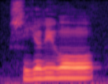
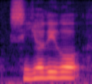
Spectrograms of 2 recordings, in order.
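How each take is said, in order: The two takes are said the same way.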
